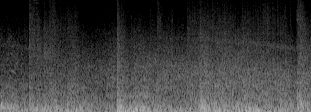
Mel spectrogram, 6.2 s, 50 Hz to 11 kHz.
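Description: On-map artillery barrages in the real-time strategy game Company of Heroes 2 rumble as dense, continuous low booms and gunfire, with several heavier impacts landing amid the steady battle din.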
